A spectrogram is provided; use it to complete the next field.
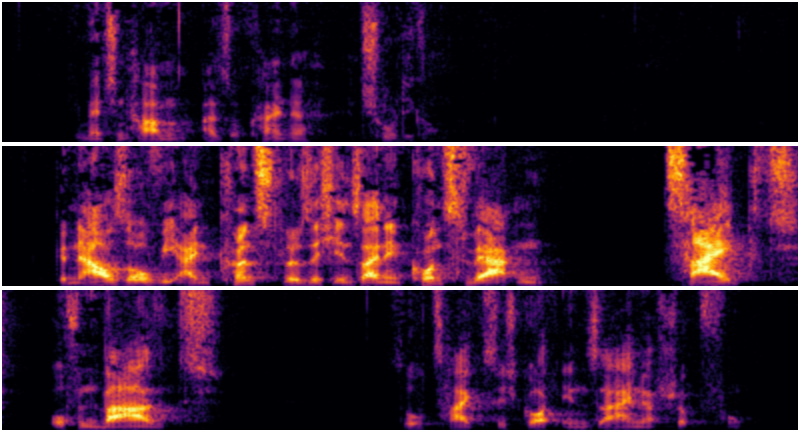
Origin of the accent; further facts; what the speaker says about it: Wyoming, United States; Ja, ich bin auch in Wyoming aufgewachsen, das mitten in den Bergen.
